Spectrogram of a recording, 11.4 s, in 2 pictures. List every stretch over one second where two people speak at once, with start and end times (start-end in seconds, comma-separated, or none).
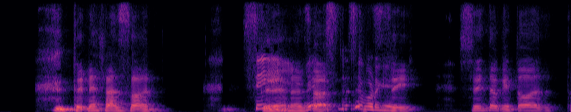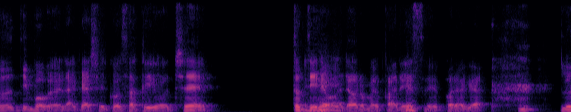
2.6-4.0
